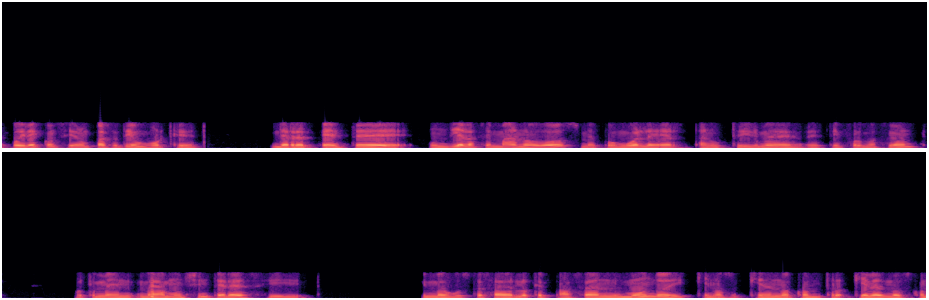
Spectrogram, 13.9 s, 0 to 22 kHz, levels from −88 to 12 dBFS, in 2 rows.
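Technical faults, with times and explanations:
Throughout: Bluetooth CVSD headset codec. The speech sounds narrowband and grainy, consistent with 64 kbps CVSD, whose one-bit delta steps cannot follow loud high sounds. S sounds turn scratchy over a granular hiss. A spectrogram shows nothing above 4 kHz and speckled noise between words.
4.92 s and 8.05–8.07 s: Bluetooth headset packet repeated. About 11.2 ms and then 15.0 ms of audio were lost, and the last packet was decoded again each time. Each gap sounds as a brief buzzy blip near 267 Hz. The waveform shows short identical repeating segments, and the spectrogram shows evenly spaced harmonic lines.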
